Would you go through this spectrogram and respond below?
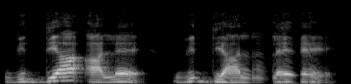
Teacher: इसमें आ अंतिम में है और जो शुरुआती शब्द है आ आ है तो आ आ जोड़ के आ हो गया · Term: स्वर संधि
